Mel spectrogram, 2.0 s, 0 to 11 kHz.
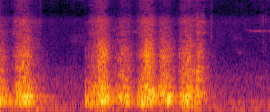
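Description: Close, rasping strokes of sanding down fiberglass filler ridges on a Nissan S14 rear bumper fitted with a BN Sports Blister widebody kit: a short burst, a brief pause, then a longer run of quick back-and-forth rubs fading out.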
